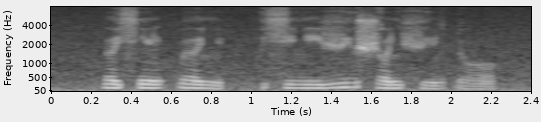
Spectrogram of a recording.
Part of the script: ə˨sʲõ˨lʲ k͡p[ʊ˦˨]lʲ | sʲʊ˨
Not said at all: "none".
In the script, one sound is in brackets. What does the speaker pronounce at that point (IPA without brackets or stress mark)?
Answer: ə˦˨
